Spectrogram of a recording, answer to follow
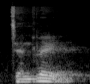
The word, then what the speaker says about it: genre: Tetapi sebenarnya dalam bahasa Inggris kita ngomongnya bukan genre, tapi genre.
